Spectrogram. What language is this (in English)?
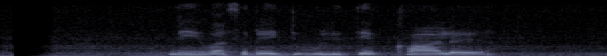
Sinhala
